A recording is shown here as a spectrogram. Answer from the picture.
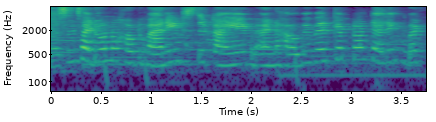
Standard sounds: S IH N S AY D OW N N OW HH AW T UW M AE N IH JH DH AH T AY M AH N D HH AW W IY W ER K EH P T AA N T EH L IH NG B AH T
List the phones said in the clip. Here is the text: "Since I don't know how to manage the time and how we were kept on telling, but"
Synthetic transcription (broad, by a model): S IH N S AY D OW N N OW HH AW T UW M AE N IH JH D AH T AY M AH N D HH AW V IY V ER K EH P T AA N T EH L IH NG B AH T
